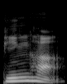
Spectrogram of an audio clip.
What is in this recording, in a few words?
"Bingha", Korean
